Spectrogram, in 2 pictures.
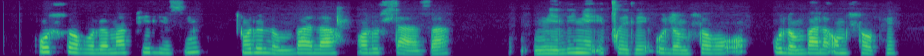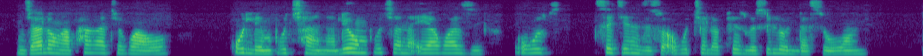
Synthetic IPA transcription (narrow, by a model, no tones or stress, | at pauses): uɬɔβɔlwamapʰilisi | olulom̩βalaoluɬaza | ŋeliɲɛʔiǀɛlɛum̩ɔɔ | ulom̩βala̰ʔom̩ɬɔpʰɛ | nd͡ʒʱalɔŋapʰaɣatʰiɣwawɔ | ulem̩pʼut͡ʃʼanalɛjom̩pʼut͡ʃʼana̰ʔɛjaɣwazi | ṵɣu | sɛt͡ʃʼend͡zʱiswa̰ʔuɣut͡ʃʰɛlwapʰezuɣwesilɔndʱasiwɔːmɛ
